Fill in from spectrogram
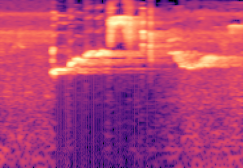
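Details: Orange-headed thrush (anis kembang) from Java giving one hard, clear song burst: a rising whistle climbing in steps, a sharp high rasp in the middle, then a softer warbled tail.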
